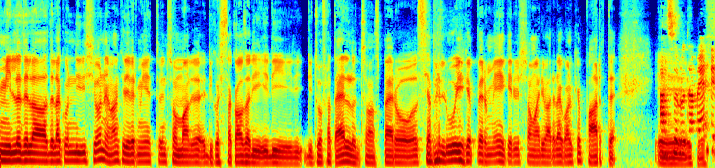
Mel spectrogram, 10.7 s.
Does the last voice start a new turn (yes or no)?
yes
